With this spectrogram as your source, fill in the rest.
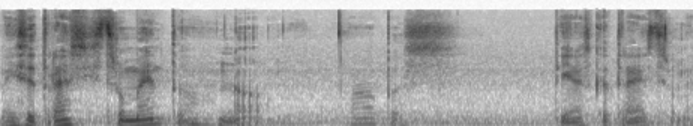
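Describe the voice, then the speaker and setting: A man talks at a medium pitch. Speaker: musician. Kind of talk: casual chat. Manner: animated.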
